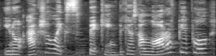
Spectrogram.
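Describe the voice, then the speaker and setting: Bright chatty woman, English. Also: mid-range voice, lively intonation, fast talker. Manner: chatty, many fillers like "like" and "you know". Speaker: vlogger. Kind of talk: casual advice vlog. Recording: faint music behind.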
